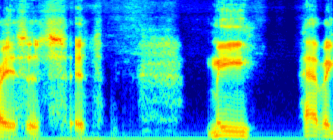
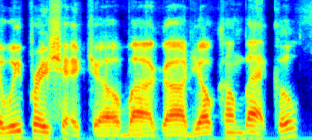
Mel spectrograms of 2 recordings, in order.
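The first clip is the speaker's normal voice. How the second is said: genuine Texan; 3 semitones higher than usual. Shown as a demonstration. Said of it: "be genuine about it".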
